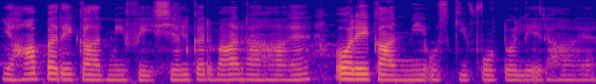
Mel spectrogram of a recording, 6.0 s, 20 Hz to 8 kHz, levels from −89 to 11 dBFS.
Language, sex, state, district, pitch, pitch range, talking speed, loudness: Hindi, female, Uttar Pradesh, Etah, 180 Hz, 175-190 Hz, 160 wpm, -28 LUFS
